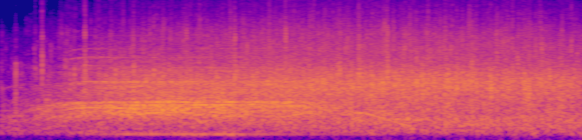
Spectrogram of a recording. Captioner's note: cheering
